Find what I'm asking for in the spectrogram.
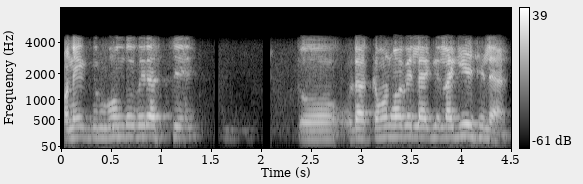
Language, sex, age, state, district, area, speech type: Bengali, male, 18-30, West Bengal, Uttar Dinajpur, rural, conversation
